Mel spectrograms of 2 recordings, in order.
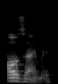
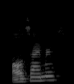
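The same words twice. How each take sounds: First: "Alzheimer's." said firmly with a falling tune; settled statement. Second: "Alzheimer's?" asked with a rising tune; unsure questioning. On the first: Confirming the word after checking it, "Alzheimer's." falling and firm. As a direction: land "Alzheimer's" flat and sure, dropping at the end. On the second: Checking the word mid-sentence, "Alzheimer's?" rising and unsure. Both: Shown as a demonstration. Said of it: "is consumed by Alzheimer's".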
